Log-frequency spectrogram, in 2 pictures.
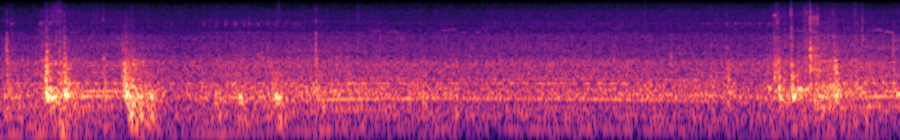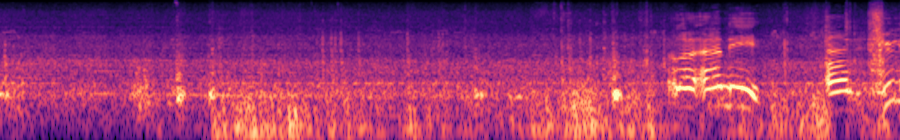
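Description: Open safari vehicle driving slowly along a rough dirt track: a steady engine hum with road and body noise.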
